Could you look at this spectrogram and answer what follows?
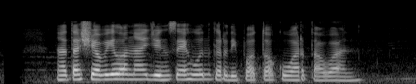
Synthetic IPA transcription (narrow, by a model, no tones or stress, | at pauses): nat̪aʃiawilonad͡ʒɨŋsɛɦʊnkɨrdipɔt̪ɔkuwart̪awan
